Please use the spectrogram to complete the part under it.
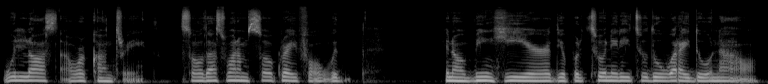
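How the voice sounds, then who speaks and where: A woman in her thirties from Venezuela with a Venezuelan Spanish accent, a podcast guest speaking earnestly and reflectively, pausing often with fillers. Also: deep voice, level tone, creaky, warm tone, no echo, studio quality. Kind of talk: interview conversation.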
